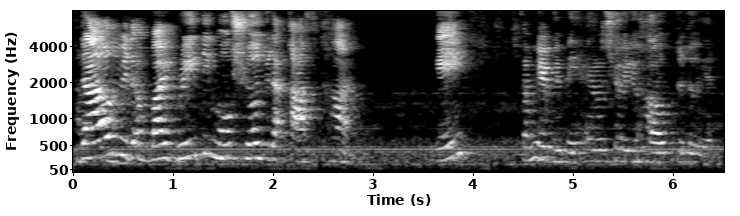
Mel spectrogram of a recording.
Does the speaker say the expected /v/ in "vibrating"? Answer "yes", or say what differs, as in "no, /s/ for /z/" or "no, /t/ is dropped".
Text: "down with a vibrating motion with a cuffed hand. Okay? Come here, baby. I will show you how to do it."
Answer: no, /b/ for /v/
